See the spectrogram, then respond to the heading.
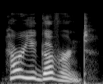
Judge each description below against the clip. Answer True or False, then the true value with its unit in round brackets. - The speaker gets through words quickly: True (230 wpm)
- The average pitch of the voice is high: True (250 Hz)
